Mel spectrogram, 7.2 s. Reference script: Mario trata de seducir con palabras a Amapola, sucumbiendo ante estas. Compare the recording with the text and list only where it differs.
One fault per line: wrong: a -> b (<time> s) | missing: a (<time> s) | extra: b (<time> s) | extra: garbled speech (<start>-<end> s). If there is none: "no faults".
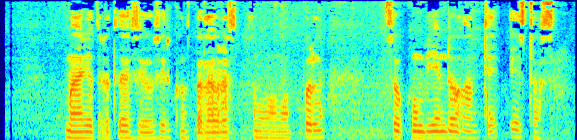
no faults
